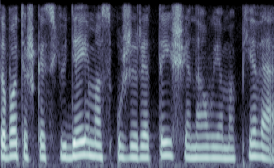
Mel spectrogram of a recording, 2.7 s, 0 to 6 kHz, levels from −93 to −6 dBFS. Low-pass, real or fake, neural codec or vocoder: 5.4 kHz; fake; vocoder, 44.1 kHz, 80 mel bands, Vocos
